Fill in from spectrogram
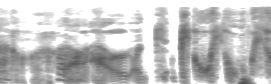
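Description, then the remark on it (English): A person vocally imitates a Bigfoot call: a drawn-out, wavering howl-like groan followed by a few sharp, rising whoops and yelps, fairly loud. “like this weird crazy noise and i was like what is that what are you listening to? And he's like, oh, just some Bigfoot footage.”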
